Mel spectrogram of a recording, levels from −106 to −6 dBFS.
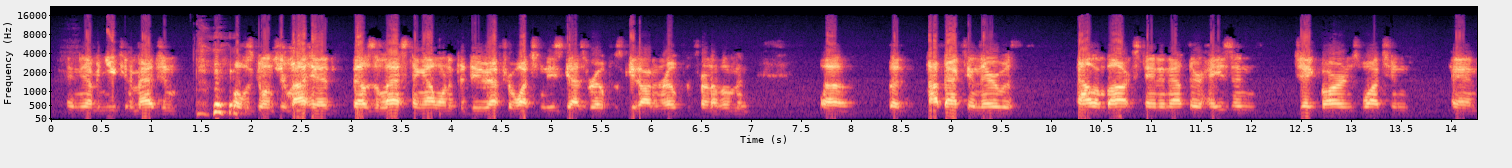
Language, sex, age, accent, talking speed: English, male, 30-49, American, 225 wpm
